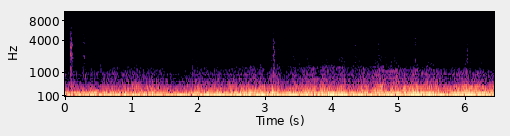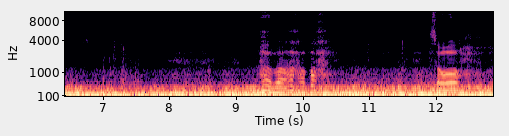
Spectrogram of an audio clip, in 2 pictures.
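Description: A Bharat Benz lorry's engine rumbles on the road, a heavy continuous low drone close by and loud throughout, with brief voiced sounds breaking in toward the end.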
